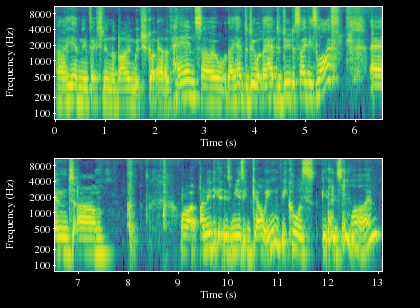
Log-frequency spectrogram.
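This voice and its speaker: An older Australian woman co-hosting a radio show, hoarse from a cold, chatty and joking in studio banter. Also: on the low side, measured pace, dark tone, a little hiss or hum, rough recording. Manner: chatty, joking, breaks into laughs. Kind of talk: casual banter on air.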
